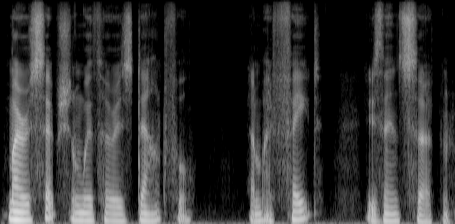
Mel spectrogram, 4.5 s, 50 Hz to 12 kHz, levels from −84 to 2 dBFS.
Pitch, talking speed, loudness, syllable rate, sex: 110 Hz, 160 wpm, -21 LUFS, 4.6 syllables/s, male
